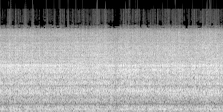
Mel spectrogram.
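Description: Four-cylinder idle sounds uneven and lumpy under a loud hiss, with a wavering beat instead of a smooth hum; rough idle.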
